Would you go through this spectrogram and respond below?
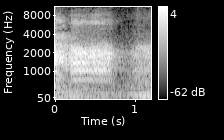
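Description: A single harsh crow caw rings out close and clear, a rasping call lasting under a second, followed by a fainter trailing note.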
